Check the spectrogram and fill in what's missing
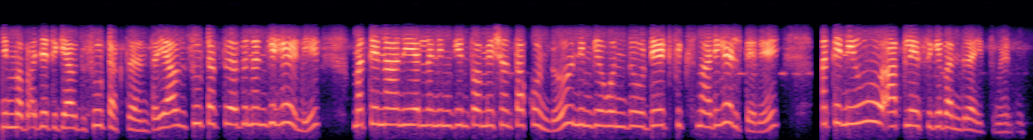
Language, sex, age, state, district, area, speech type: Kannada, female, 18-30, Karnataka, Udupi, rural, conversation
